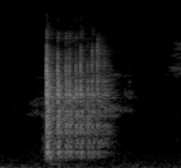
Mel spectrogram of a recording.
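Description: Dice rolled during a Dungeons and Dragons game, a short sharp clatter tumbling across a hard surface for about half a second, then settling into quiet.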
